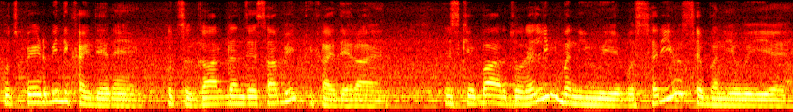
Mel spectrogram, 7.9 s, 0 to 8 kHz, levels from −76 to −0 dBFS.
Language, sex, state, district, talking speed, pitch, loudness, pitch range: Hindi, male, Rajasthan, Bikaner, 210 wpm, 140 Hz, -12 LUFS, 120-155 Hz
